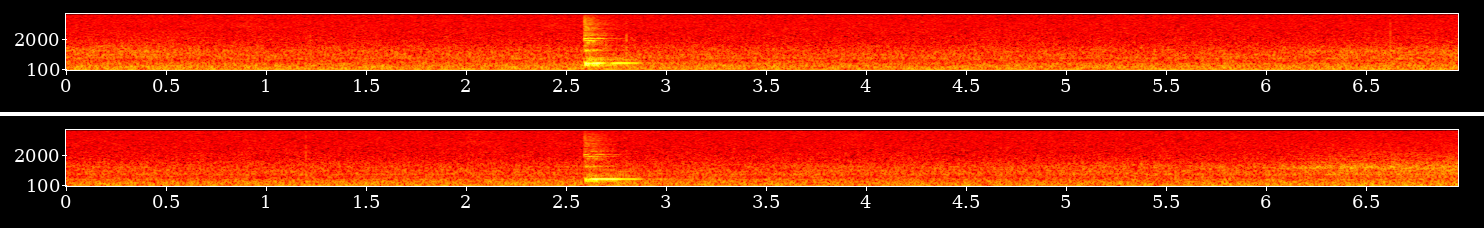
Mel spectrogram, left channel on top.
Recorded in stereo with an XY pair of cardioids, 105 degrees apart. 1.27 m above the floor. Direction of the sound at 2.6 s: 45° left.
